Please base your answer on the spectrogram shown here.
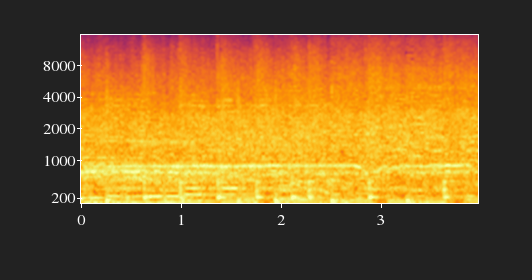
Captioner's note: cheers and applause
